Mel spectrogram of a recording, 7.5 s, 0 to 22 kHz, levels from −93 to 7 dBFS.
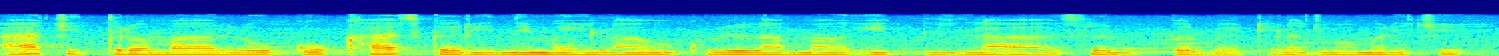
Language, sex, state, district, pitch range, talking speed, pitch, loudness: Gujarati, male, Gujarat, Valsad, 130-140 Hz, 120 wpm, 135 Hz, -19 LUFS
